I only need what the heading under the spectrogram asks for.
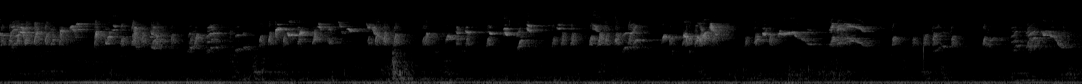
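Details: Young European goldfinch practising its song: a long, nearly continuous stream of bright, liquid twitters and trills with a brief pause near the fourth second, over a low background hum.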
